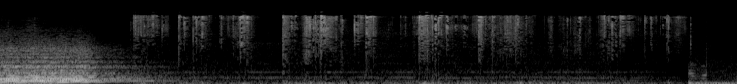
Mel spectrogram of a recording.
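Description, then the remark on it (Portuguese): Thirty silver coins, paid to Judas, clink and jingle together in a busy, bright metallic shower for several seconds, fairly loud, with a low tone fading beneath at the start and no voices. “E eles lhe pagaram 30 moedas de prata.”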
